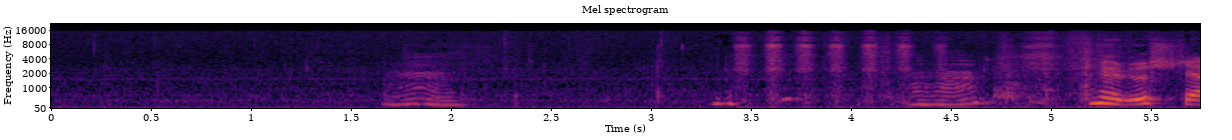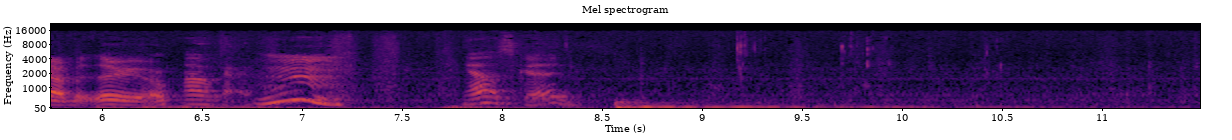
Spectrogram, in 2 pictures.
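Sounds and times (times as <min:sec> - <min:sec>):
speech: 0:01.7 - 0:02.2, 0:03.3 - 0:08.7
soft moist chewing of an iced cupcake: 0:02.1 - 0:03.6, 0:08.9 - 0:11.4.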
